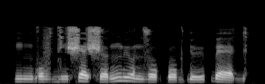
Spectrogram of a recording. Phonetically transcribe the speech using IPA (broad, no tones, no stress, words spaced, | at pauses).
iŋɡovdiʃ ɛʃə ŋ͡mʉʊ̯nzok͡poɡɗʉ ɓɛɡ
